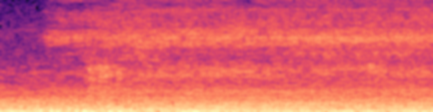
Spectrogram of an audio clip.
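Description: Outdoor background noise: an uneven low rumble of wind buffeting the microphone, with a faint, steady high hiss above it.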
